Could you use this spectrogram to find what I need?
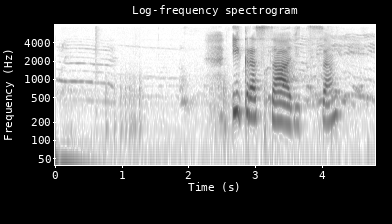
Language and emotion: Russian, positive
